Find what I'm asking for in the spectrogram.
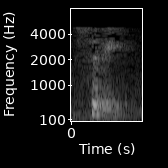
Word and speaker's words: city: 我们来读一下 city，啊，大家不要读成 city 啊，city。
